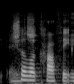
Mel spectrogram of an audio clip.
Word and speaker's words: Chillicothe: c-h-i-l-l yeah I c o t h e Chillicothe I'm just impressed that I know how to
